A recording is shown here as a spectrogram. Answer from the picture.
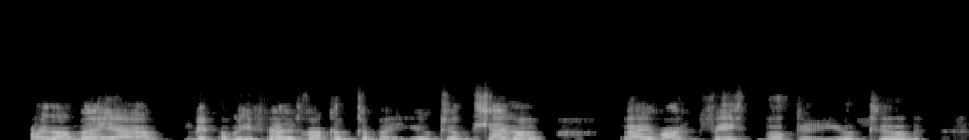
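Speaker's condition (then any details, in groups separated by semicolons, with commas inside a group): Cerebral palsy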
